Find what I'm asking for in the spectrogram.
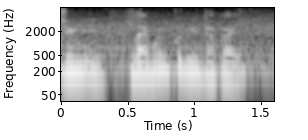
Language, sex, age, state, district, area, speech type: Bodo, male, 30-45, Assam, Chirang, rural, spontaneous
